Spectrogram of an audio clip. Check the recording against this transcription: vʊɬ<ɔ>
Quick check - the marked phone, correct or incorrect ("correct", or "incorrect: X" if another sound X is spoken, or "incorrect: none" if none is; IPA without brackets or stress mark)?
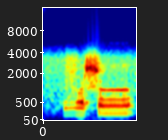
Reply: incorrect: ʊ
